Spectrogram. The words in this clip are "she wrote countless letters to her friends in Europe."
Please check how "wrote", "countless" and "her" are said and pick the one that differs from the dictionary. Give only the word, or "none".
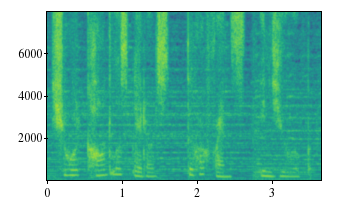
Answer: wrote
